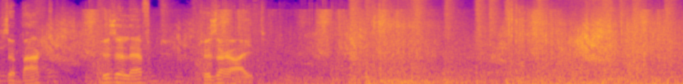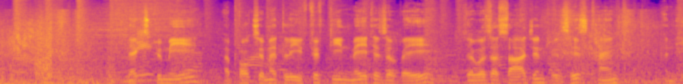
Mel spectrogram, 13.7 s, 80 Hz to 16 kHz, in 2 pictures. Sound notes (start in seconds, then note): 4.0 shells exploding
